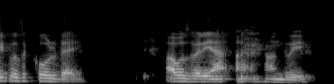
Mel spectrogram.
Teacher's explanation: In a normal sentence, was is not stressed. You say it was a cold day.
